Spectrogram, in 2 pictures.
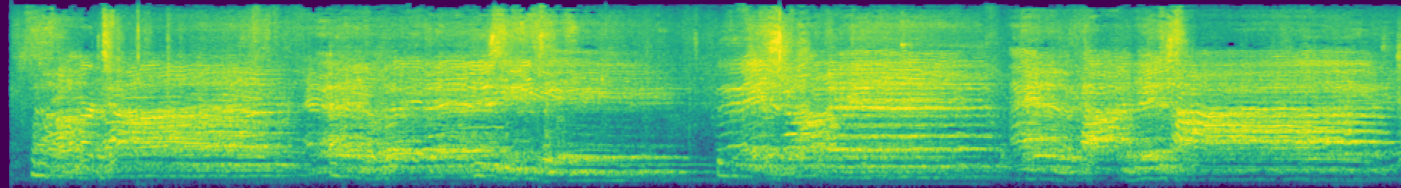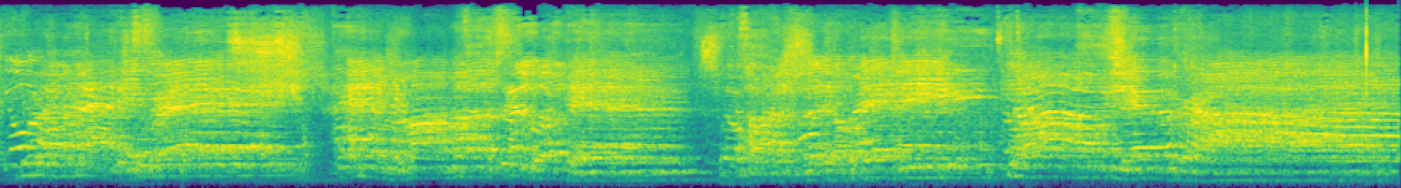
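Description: A choir singing together, in phrases of a few seconds each with short breaths between them.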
